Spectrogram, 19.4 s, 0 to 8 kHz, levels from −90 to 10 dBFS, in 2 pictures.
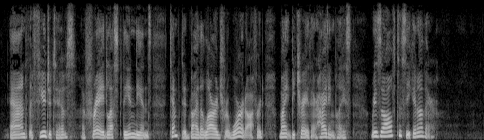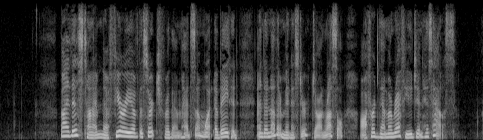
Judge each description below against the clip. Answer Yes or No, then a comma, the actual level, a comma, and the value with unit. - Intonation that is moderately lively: No, wide, 5.8 semitones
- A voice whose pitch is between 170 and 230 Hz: Yes, medium, 185 Hz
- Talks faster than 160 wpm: No, average, 145 wpm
